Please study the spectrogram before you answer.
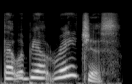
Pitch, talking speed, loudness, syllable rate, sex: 285 Hz, 180 wpm, -15 LUFS, 5.0 syllables/s, female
